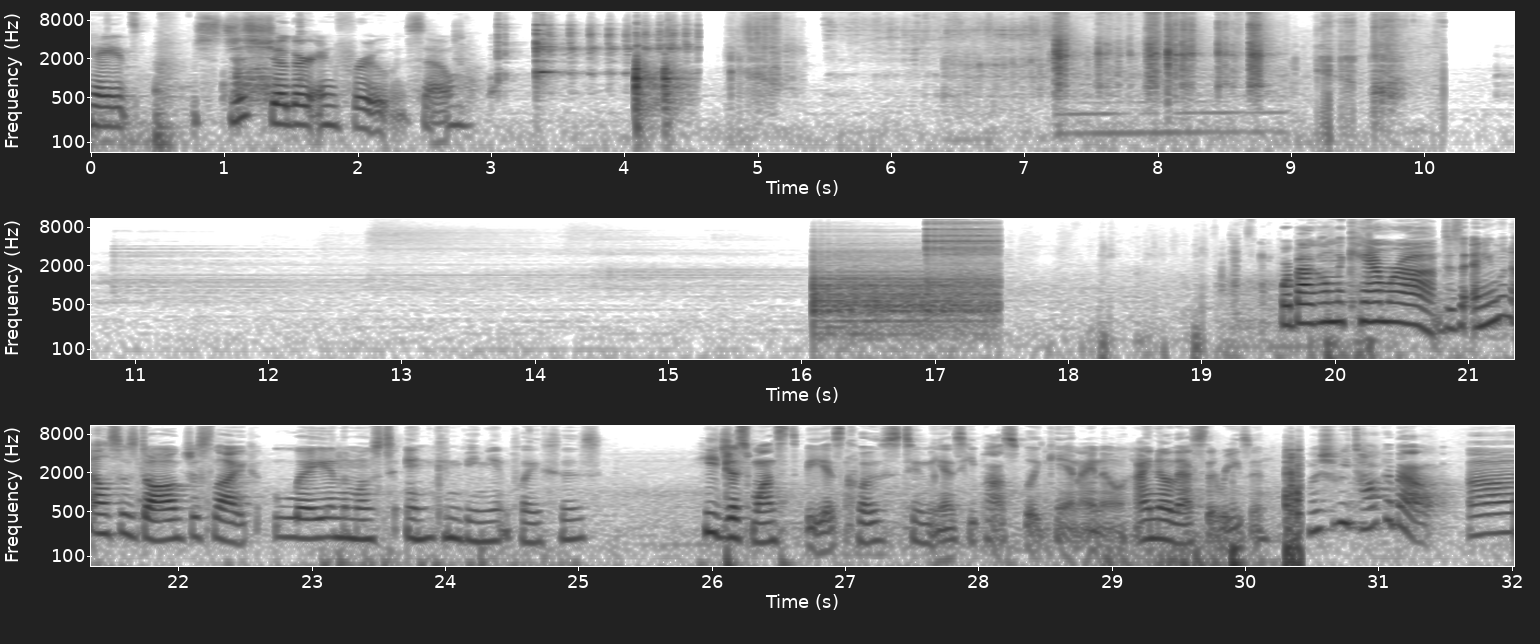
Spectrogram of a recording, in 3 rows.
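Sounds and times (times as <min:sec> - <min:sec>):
loud burst of noise: 0:11.1 - 0:17.5.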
